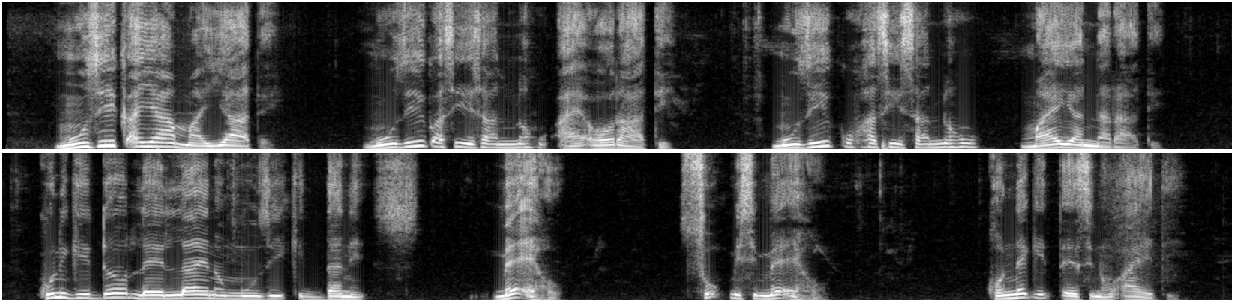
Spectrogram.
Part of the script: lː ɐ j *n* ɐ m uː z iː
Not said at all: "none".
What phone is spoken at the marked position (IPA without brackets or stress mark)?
n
